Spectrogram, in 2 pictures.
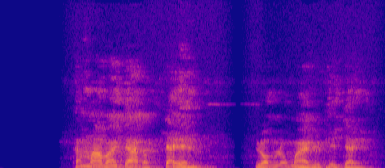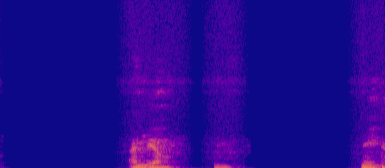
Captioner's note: spiritual speech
